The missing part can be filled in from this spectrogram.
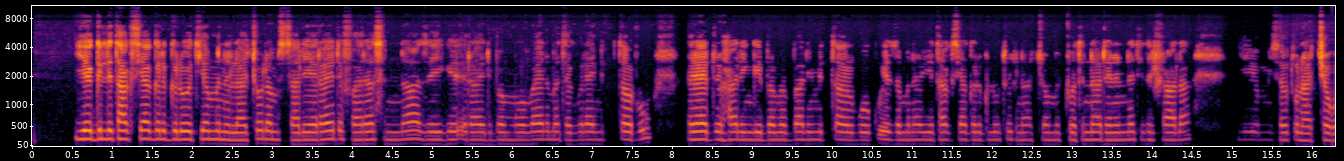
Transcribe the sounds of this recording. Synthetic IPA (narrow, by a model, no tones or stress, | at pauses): jɛɡɨlːɨt̪ʰaksiaɡəlɡɨlo̞t̪jɛmːɨnɨlat͡ʃːɛwləmɨsale̞ɨɾajd̪fəɾəsɨnːazejɡɨɾajd̪bəmoβajlmət̪ʰəɡ̚bɨlajɛmːit̪ʼərːuʔɨɾajd̪ɦaliŋɡebəməbːaljɛmːit̪ʼːərbokʼujɛzəmənawjːɛt̪ʰaksiaɡəlɡɨlo̞t̪ʰo̞t͡ʃːnat͡ʃːɛwmɨt͡ʃːɔt̪ɨnːad̪ənɨnːət̪jɛt̪ʰəʃalə | jɛmːisət̪ʼunat͡ʃːɛw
